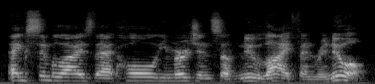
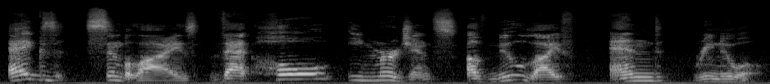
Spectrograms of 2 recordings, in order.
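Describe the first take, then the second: First: It is read at natural speed. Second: It is read at a slow pace. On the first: "and then normal speed"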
